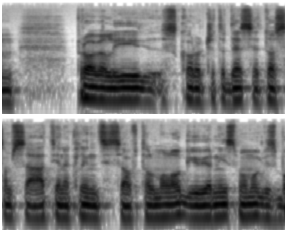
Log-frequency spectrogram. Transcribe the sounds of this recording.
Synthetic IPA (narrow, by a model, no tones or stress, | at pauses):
m | pɾo̞ʋe̞liskʰo̞ɾo̞t͡ʃet̪r̩d̪e̞se̞ːt̪o̞samsaːt̪inaklinit̪si̥zaoft̪olmolˠo̞ɡijujeɾniːsmomo̞ɡlizb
